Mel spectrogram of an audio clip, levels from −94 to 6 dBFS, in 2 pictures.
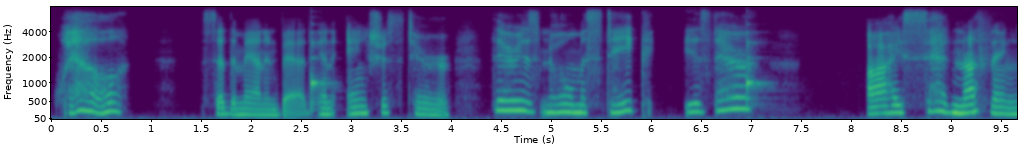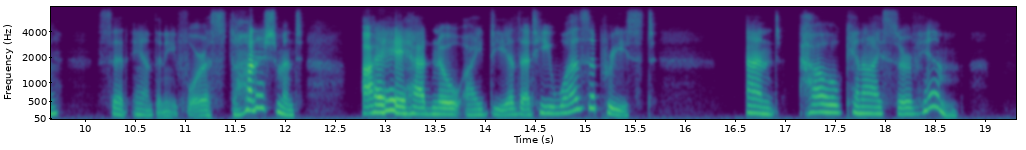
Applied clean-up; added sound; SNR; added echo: neural diffusion model UNIVERSE++.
